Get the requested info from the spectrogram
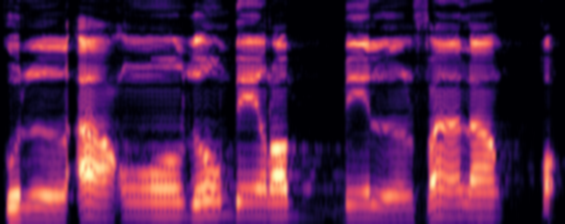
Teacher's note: qalqalah ini memantulkan bacaan pada huruf aslinya. Suara huruf aslinya qof.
